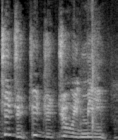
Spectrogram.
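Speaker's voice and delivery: high, quick "choo, choo" mimicking nonstop nagging; mock chatter noise. Mocking her chattering back.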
